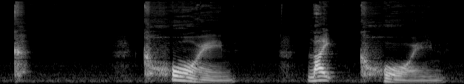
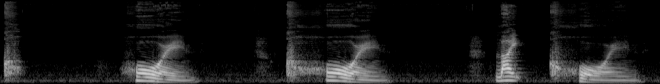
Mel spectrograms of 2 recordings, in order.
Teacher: The consonant sound at the beginning of the second syllable is k. This is an aspirated sound, meaning you need to exhale strongly.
